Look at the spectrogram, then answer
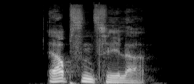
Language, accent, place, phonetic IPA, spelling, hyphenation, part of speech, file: German, Germany, Berlin, [ˈɛʁpsn̩ˌt͡sɛːlɐ], Erbsenzähler, Erb‧sen‧zäh‧ler, noun, De-Erbsenzähler.ogg
- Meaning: pedantic, petty, stingy person; pedant, bean counter, nitpicker, straw-splitter, pettifogger, miser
